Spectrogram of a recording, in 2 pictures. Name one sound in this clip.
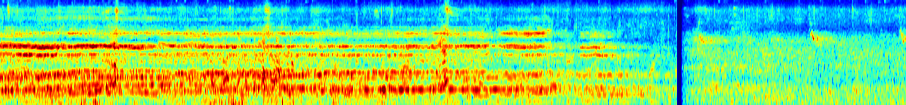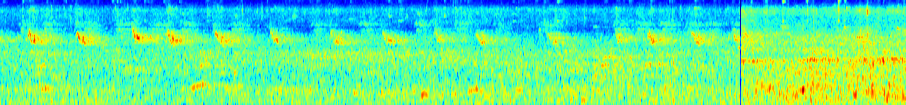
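Many people murmur and chatter in a busy crowd.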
